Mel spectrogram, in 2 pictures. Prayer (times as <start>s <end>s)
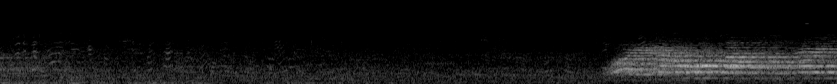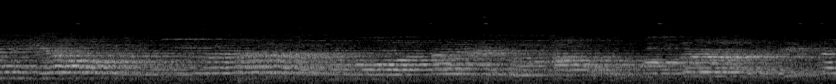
6.0s 16.7s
